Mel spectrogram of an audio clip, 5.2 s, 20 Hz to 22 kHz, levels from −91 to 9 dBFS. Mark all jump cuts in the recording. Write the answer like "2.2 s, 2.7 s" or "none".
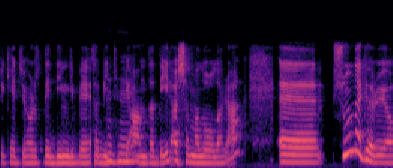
1.2 s, 4.4 s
